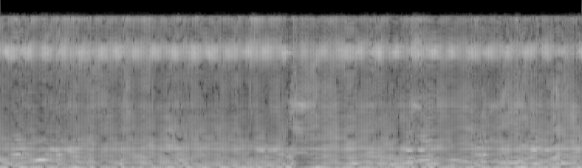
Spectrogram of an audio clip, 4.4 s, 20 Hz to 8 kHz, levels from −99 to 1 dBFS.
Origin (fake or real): fake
